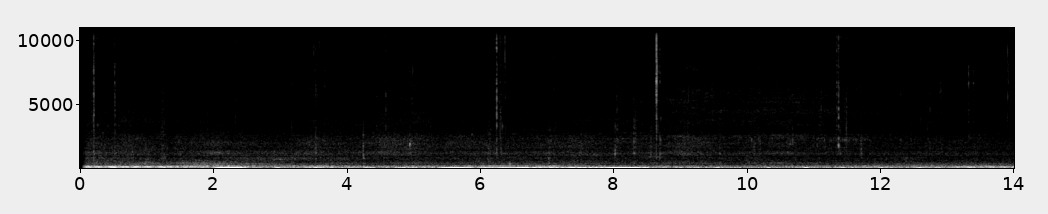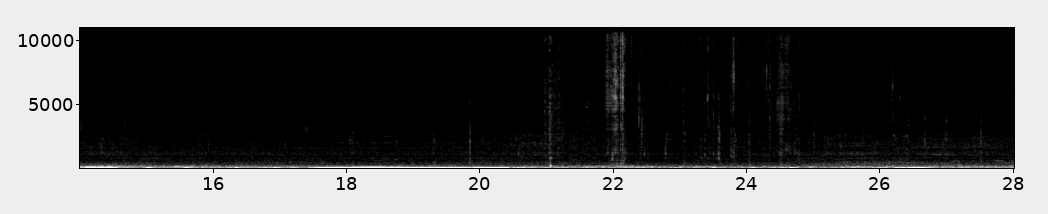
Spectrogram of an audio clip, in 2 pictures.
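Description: Close-up chewing and biting of a burrito, heavy with low muffled thuds that come and go in irregular bursts. Sharp crackling clicks cluster about three-quarters of the way through.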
